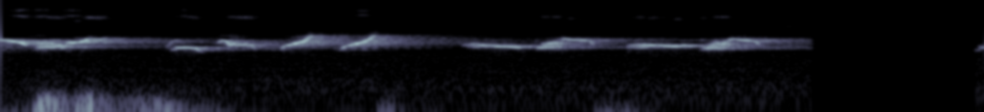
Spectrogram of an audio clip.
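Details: Common blackbird song: a run of clear, warbled whistled phrases sliding up and down, steady for about four seconds, with a faint low thump near the start.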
